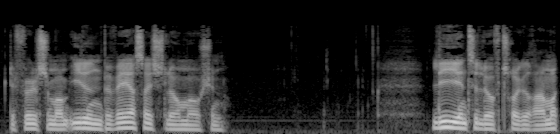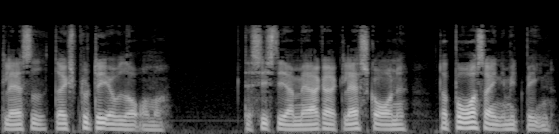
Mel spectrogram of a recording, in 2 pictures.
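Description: A man narrating a first-person story in a measured, steady reading. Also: fairly low pitch, dry recording, studio quality. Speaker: audiobook narrator.

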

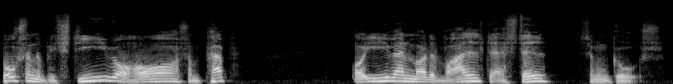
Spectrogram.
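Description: A man reading a children's story aloud in an expressive, lively way. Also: medium pitch, no room sound.

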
